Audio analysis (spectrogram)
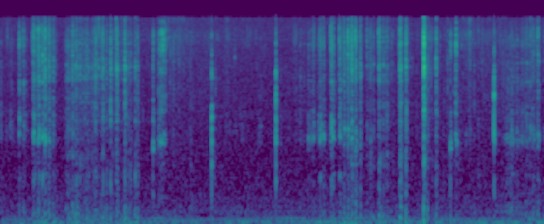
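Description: A solid tan household-style dry soap bar is held in the hand and shaved with a utility knife blade, sending thick flakes off. It makes quiet, crisp, bright scraping and crackling strokes in short dry bursts with almost no ring, over a faint low hum.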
